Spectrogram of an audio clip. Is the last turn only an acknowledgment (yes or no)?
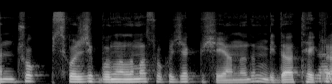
yes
